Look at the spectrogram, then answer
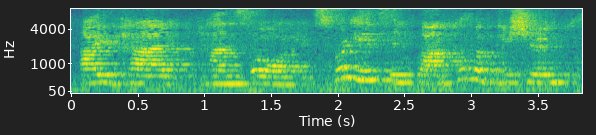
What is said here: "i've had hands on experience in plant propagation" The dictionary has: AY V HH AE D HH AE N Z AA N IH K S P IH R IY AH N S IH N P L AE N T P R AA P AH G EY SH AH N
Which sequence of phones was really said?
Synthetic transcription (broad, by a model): AY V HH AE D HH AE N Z AA N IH K S P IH R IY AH N S IH N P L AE T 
